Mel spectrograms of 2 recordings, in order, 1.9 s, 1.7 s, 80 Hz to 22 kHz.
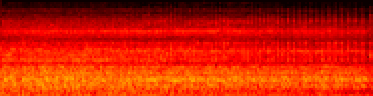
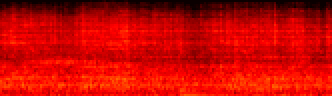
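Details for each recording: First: Bicycle disc brakes after Squeal Out anti-squeal paste was applied, braking at about 10 mph, camera on a chest strap: steady wind and tyre rush with no brake squeal or ringing; quiet disc brake. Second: Bicycle disc brake after applying Squeal Out paste, wheel spun by hand: steady dry rasp with no gaps as the rotor drags on the caliper pads.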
